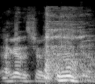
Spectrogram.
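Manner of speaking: normal talking voice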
